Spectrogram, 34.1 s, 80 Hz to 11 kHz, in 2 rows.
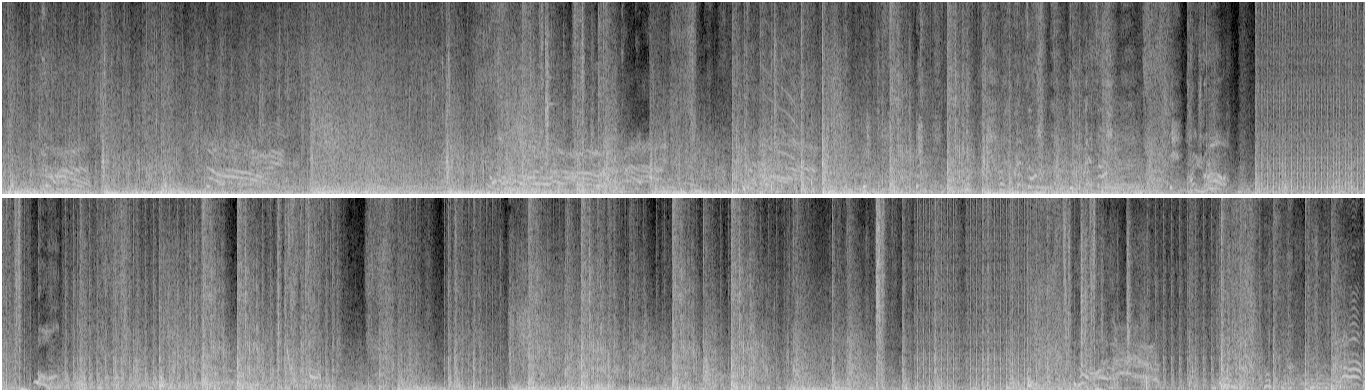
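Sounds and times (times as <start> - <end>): dense gunfire exchange: 0.0 - 13.6, 15.6 - 34.0.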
